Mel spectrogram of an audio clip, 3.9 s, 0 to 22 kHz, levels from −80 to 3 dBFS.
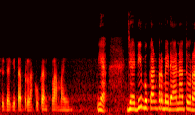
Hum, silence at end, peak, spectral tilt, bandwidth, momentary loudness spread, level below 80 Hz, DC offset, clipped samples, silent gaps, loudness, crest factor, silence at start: none; 0 s; -10 dBFS; -7 dB/octave; 13.5 kHz; 12 LU; -64 dBFS; under 0.1%; under 0.1%; none; -27 LUFS; 18 dB; 0.05 s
